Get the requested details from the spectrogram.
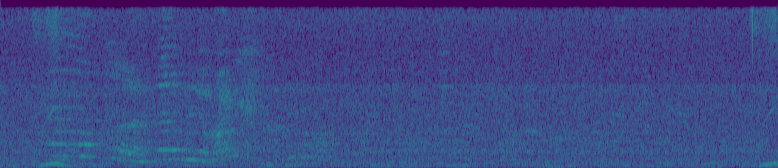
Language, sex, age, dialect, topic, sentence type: Bengali, male, <18, Jharkhandi, agriculture, statement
